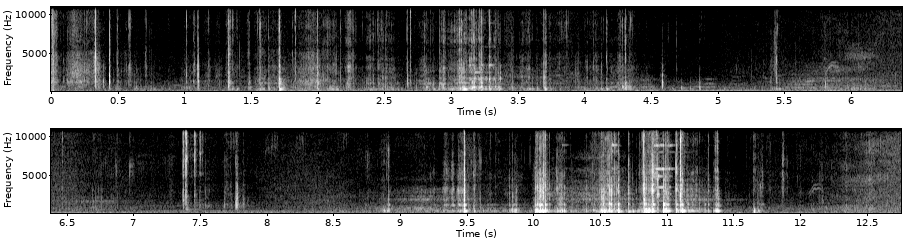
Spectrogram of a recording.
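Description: Portable antenna kit being handled and unpacked from its bottle: scattered clicks, clinks and rattles of small hard parts. There is a brief flurry about three seconds in and a busier run of clinking near the end.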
